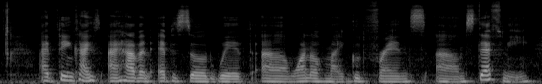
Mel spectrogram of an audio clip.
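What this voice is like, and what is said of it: Speaks with a noticeable accent. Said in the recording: “This girl with an accent ... oh, you have an accent ... I do have an accent ... Sometimes people say that the accent sounds American.”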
